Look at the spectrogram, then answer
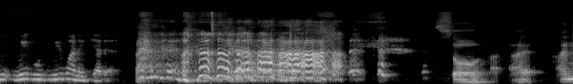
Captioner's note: laughter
